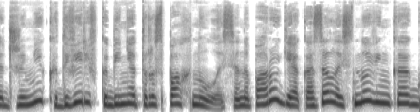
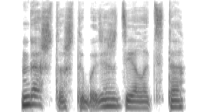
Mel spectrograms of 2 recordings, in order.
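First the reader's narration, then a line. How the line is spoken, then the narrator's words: Grumbled under breath. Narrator (Russian): Проворчала себе под нос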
